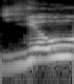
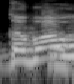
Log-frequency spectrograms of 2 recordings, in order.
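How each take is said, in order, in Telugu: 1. రెండో హల్లు y శబ్దం. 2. రెండో హల్లు v శబ్దం.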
